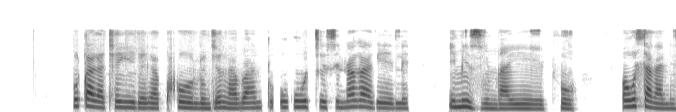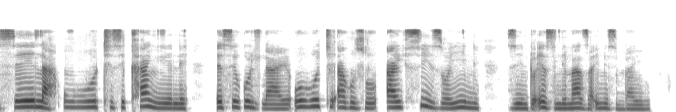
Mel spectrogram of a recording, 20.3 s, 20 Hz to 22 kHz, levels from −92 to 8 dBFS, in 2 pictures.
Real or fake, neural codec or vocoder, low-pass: real; none; 7.2 kHz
